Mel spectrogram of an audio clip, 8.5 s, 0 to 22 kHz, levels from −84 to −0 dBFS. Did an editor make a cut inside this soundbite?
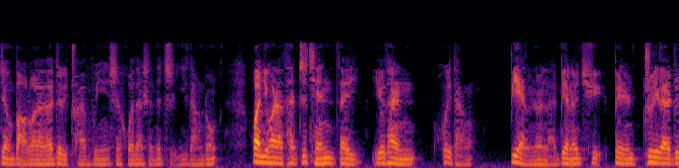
yes; 2 cuts; at 4.6 s, 5.3 s

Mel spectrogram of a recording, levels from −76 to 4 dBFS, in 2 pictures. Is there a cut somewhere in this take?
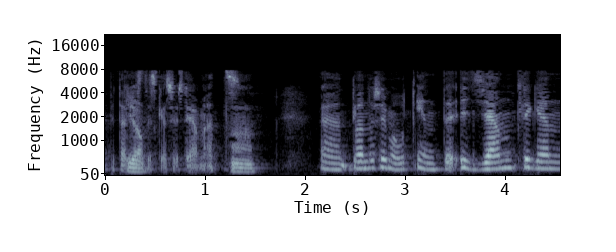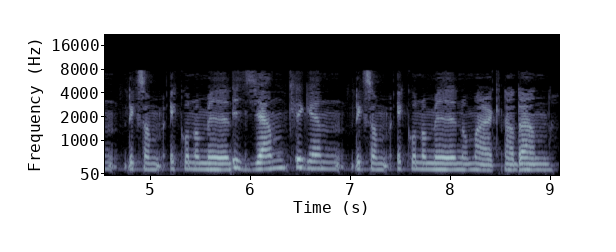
yes; 3 cuts; at 2.5 s, 3.1 s, 5.8 s

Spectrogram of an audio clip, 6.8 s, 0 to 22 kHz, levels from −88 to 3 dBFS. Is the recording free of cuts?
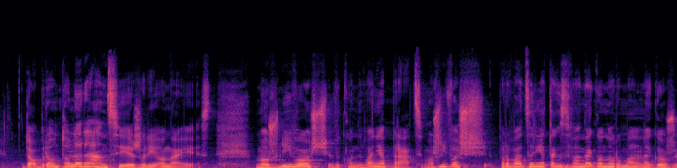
yes; 0 cuts

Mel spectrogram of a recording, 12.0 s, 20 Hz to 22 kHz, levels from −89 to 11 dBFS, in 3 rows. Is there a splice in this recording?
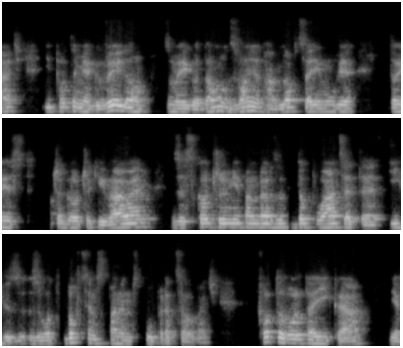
yes; 4 cuts; at 2.6 s, 4.5 s, 6.9 s, 8.6 s

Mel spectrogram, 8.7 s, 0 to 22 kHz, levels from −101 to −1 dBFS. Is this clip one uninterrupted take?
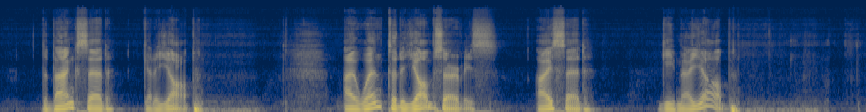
yes; 0 cuts

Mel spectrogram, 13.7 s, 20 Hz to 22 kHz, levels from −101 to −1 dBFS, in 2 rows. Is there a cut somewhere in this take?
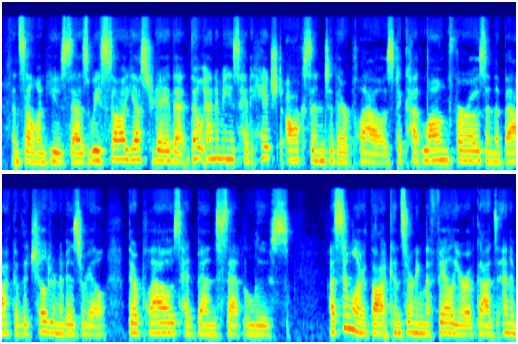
no; 0 cuts

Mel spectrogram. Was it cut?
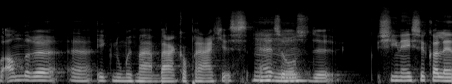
no; 0 cuts

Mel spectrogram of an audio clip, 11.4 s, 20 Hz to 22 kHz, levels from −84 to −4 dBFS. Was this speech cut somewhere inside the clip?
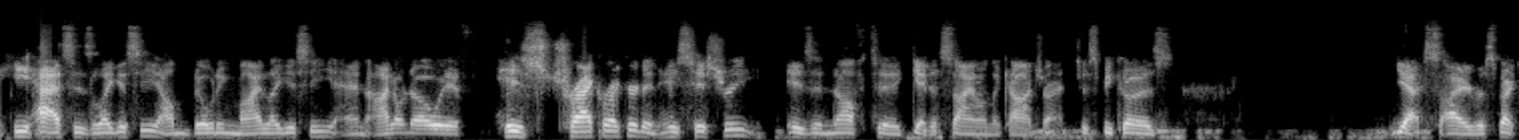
yes; 3 cuts; at 3.6 s, 5.8 s, 6.9 s

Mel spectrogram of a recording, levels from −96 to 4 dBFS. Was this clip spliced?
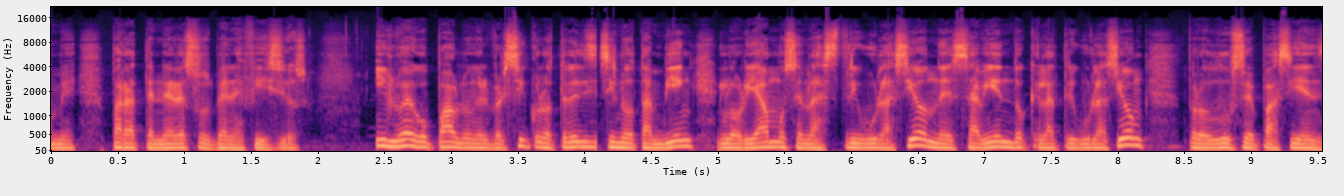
yes; 2 cuts; at 4.1 s, 5.0 s

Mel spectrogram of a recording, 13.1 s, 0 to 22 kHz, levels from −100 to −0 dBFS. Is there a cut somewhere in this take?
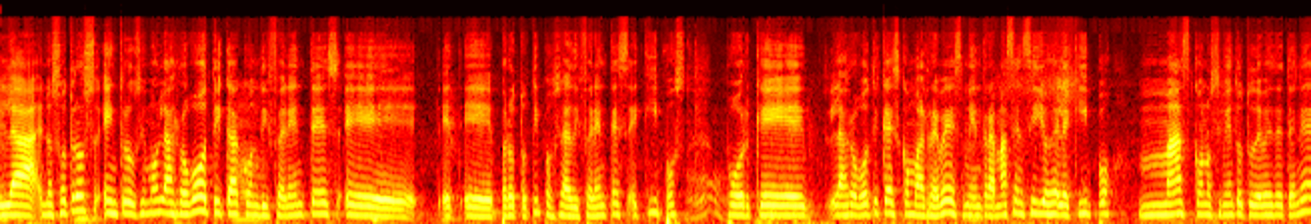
no; 0 cuts

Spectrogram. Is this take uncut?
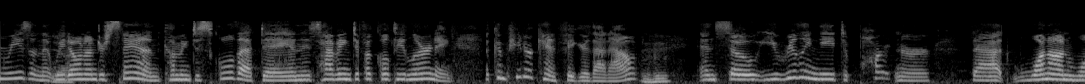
yes; 0 cuts

